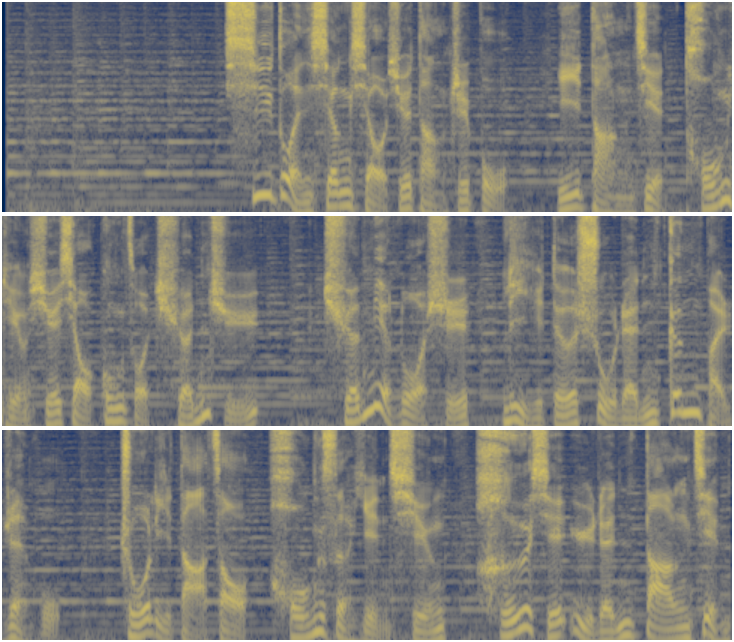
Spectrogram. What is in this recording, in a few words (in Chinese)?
男 学校专题 小学党支部; 西段乡小学党支部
